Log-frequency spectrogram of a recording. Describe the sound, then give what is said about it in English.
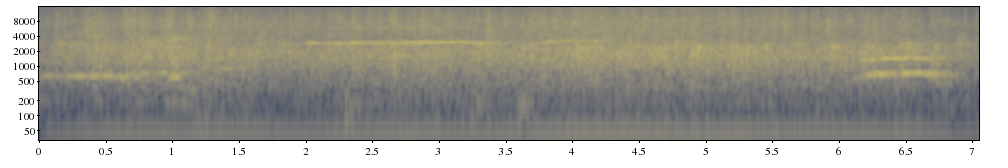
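A large crowd at Harvest Church claps steadily and loudly for several seconds to welcome guest speaker Reggie Dabbs, a dense wash of applause with a few whistles and cheers rising through it. “Would you help me to give our Harvest Church welcome to Reggie Dabbs?”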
